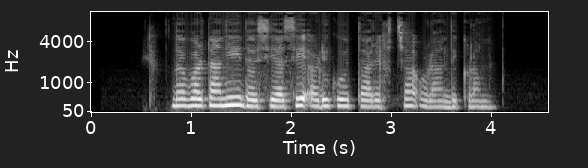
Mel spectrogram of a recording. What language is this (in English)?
Pashto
